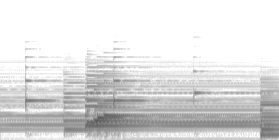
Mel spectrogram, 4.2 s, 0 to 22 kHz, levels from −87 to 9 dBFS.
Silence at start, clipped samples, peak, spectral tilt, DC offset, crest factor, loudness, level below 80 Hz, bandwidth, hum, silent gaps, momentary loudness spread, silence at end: 0 s; under 0.1%; -16 dBFS; -7 dB/octave; under 0.1%; 20 dB; -36 LUFS; -72 dBFS; 8.8 kHz; none; none; 14 LU; 0 s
